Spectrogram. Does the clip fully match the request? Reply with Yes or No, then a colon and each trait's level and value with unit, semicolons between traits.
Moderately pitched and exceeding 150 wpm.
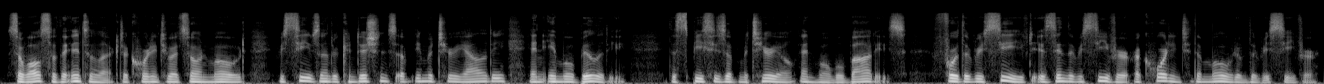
No: low, 120 Hz; average, 170 wpm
